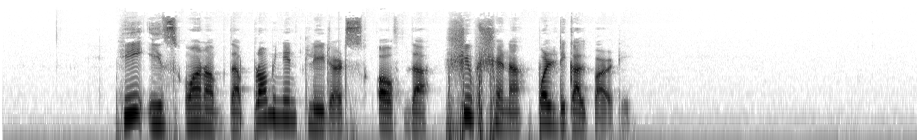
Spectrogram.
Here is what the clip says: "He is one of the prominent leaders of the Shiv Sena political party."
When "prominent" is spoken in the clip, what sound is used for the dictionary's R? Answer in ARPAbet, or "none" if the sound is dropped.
R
